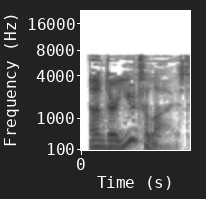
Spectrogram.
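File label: "underutilized", British English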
